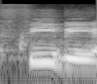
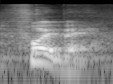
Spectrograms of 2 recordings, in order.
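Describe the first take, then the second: First: Said in the usual way. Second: Phoebe said as FOY-bay, falling tone; original pronunciation. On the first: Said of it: "as we say it in English". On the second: Shown as a demonstration. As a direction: pronounce Phoebe with oy, then bay. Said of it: "the way to actually pronounce that word".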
